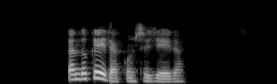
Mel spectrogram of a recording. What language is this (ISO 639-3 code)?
glg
